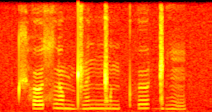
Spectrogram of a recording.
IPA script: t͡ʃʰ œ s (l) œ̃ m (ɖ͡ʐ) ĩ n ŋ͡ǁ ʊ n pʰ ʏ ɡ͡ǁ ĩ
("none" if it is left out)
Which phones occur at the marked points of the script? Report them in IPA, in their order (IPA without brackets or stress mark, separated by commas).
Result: l, ɖ͡ʐ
